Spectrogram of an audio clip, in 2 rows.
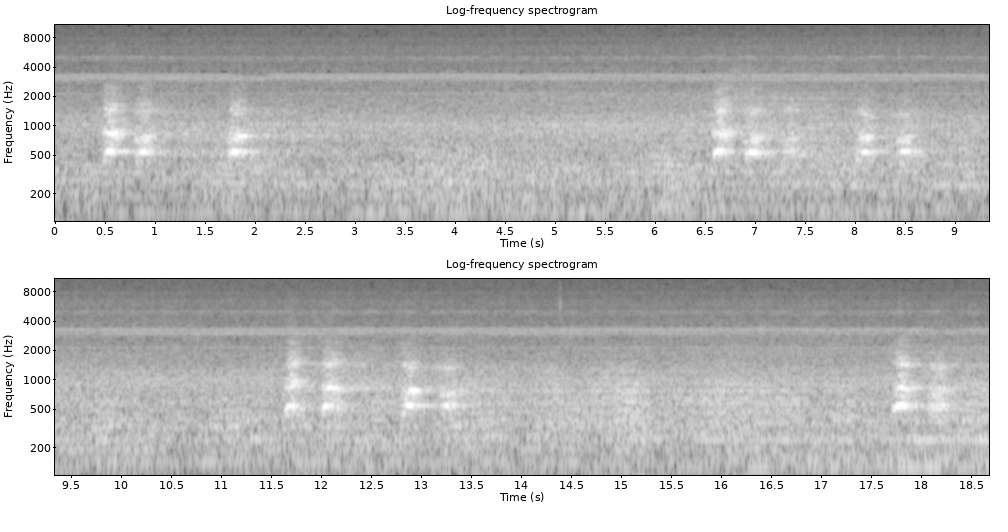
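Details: Night recording from October 7, 2018 of Rex, a dog running around and barking; irregular groups of two to four distant barks recur every few seconds, with a continuous high hum in the background.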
